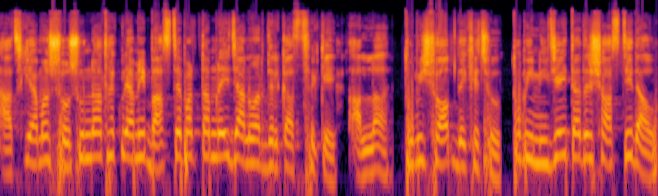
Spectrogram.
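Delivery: ordinary delivery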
